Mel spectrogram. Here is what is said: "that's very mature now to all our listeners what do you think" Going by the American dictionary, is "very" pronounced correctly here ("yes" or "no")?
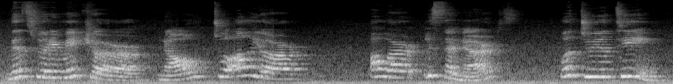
no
